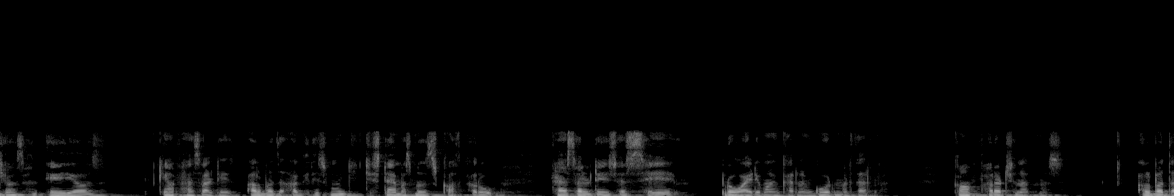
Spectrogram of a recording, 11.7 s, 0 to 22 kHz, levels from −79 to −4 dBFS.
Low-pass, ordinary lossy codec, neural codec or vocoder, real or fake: 7.2 kHz; none; none; real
